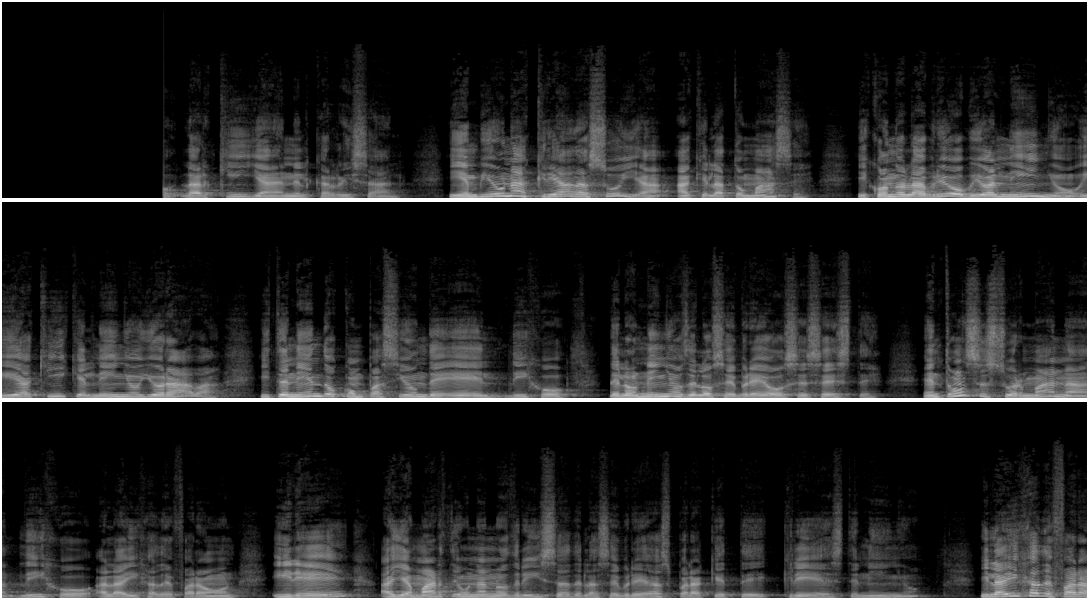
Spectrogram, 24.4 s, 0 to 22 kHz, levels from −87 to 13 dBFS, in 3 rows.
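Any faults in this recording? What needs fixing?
The clip has a cut-off start: digital silence from 0.00 to 1.21 s, then the sound begins abruptly mid-event at 1.21 s with no attack or fade-in. The waveform shows a flat line jumping straight into the signal; the spectrogram shows a sharp vertical edge. Start recording or buffering before the source begins so the opening is captured intact.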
